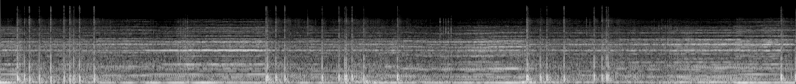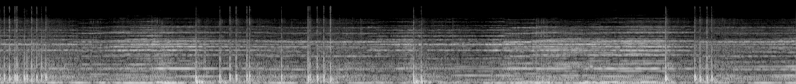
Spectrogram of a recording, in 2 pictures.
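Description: Aerial firework shells bursting, with repeated sharp bangs and crackling that come in clusters, over music playing steadily.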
